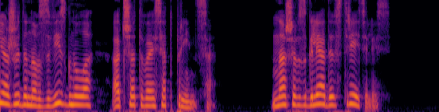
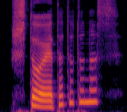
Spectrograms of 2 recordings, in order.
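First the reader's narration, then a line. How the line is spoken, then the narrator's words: Calm question. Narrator (Russian): спросила я спокойно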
